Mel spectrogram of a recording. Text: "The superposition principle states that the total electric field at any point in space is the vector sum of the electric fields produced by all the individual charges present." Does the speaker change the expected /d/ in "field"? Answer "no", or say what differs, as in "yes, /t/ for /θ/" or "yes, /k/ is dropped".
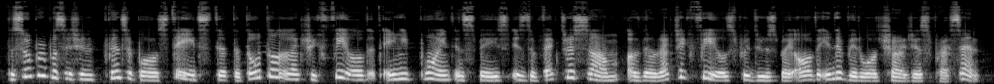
no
